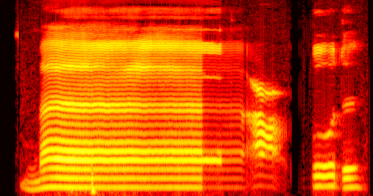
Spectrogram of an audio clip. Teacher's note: وقف کی صورت میں جب دال ساکن ہوگا اس پر قلقلہ بھی ہوگا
